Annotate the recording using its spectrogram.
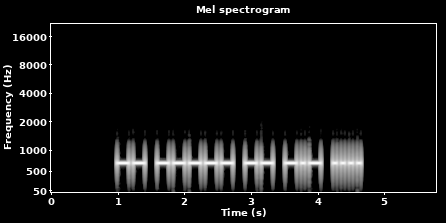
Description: Morse code, heard as a keyed tone, about 20 wpm, 700 Hz. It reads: M0MKH
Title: DXCC-100 Call Signs - 5 Characters - Repeated 2x - 20wpm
